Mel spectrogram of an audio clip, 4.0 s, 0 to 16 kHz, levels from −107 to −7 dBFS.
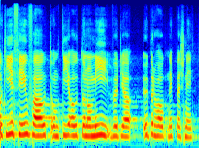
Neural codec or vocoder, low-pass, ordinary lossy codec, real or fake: autoencoder, 48 kHz, 128 numbers a frame, DAC-VAE, trained on Japanese speech; 14.4 kHz; MP3, 96 kbps; fake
